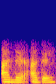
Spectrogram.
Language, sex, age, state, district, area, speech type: Malayalam, female, 30-45, Kerala, Kannur, urban, conversation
